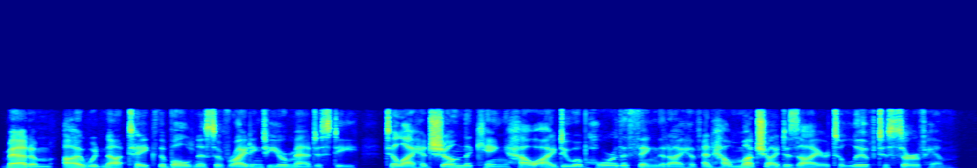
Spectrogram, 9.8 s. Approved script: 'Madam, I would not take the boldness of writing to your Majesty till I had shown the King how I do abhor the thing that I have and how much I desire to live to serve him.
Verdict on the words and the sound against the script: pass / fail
pass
